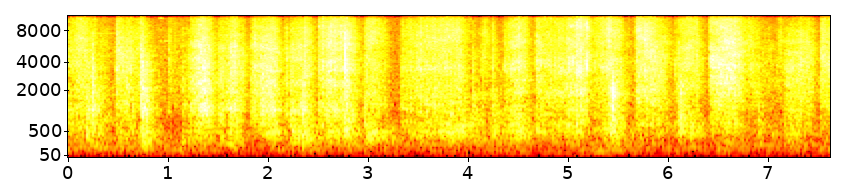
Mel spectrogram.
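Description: Stiff paper rustles and flaps as it is handled close by.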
